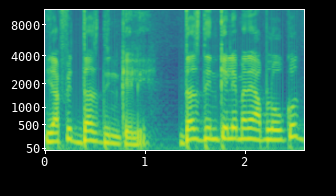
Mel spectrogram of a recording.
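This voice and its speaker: High-pitched male voice, dark and mellow in tone, ordinary pitch variation, dry, close sound with no echo. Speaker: online teacher. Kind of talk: lecture.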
